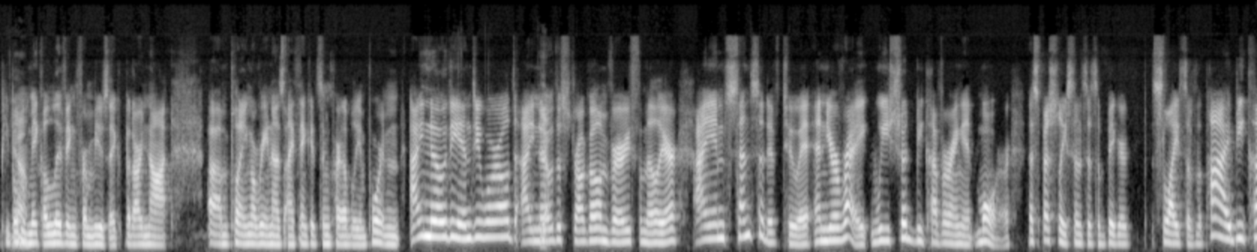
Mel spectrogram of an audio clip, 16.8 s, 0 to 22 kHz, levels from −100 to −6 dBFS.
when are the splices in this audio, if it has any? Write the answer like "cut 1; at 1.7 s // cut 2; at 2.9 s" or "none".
cut 1; at 3.8 s // cut 2; at 5.4 s // cut 3; at 9.2 s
